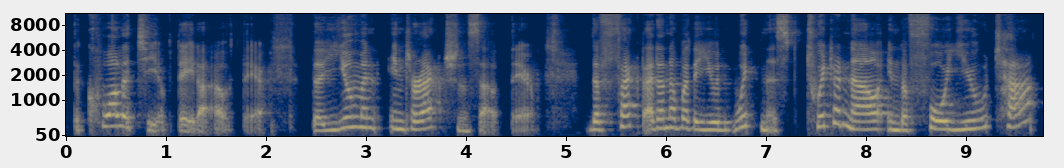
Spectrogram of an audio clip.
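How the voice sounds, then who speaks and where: A woman's voice: fairly high pitch, lively intonation, measured pace. Middle-aged woman, non-native English, explaining her views. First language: not English (English is her third language). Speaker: guest, retail investor commentator. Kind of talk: conversational opinion and analysis in an interview. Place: indoor room at home, on a video call. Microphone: video call.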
